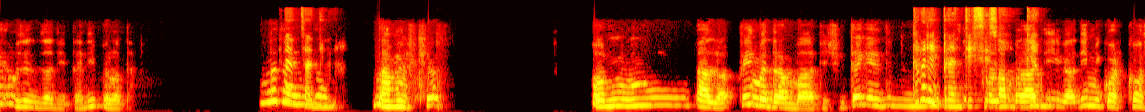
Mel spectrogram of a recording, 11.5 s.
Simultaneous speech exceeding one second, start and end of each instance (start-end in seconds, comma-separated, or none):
9.1-10.5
